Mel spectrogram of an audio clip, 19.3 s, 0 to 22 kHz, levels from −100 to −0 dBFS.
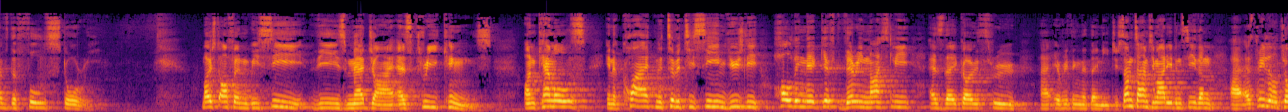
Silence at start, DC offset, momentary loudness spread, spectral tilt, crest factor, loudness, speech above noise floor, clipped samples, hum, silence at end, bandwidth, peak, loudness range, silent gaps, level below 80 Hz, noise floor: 0 s; under 0.1%; 11 LU; -4.5 dB/octave; 16 dB; -16 LUFS; 39 dB; under 0.1%; none; 0 s; 13.5 kHz; 0 dBFS; 4 LU; none; -56 dBFS; -54 dBFS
